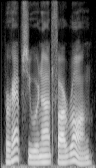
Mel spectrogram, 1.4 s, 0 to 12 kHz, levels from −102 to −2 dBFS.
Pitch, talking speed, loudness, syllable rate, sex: 125 Hz, 250 wpm, -17 LUFS, 6.1 syllables/s, male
